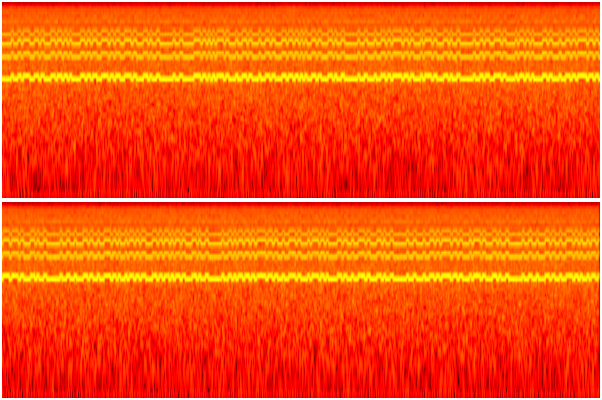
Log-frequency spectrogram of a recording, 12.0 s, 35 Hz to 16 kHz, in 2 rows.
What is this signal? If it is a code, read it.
Two-tone teleprinter signal, about 170 Hz shift.
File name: findings / MR CORONAL fr1 -131.gen-16 rtty rx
